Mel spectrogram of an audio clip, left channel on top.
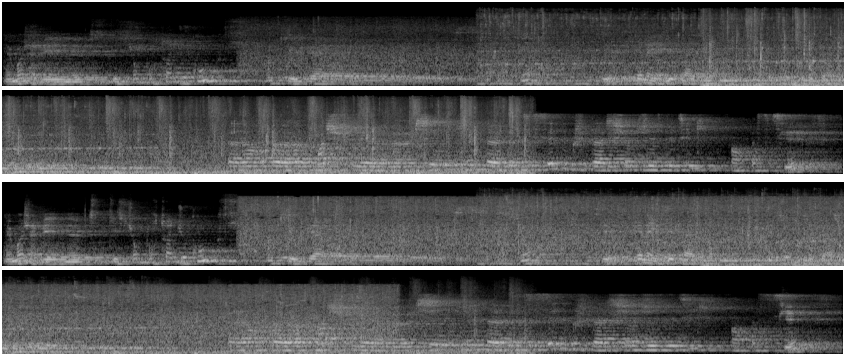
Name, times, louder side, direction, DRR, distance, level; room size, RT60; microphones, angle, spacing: voice 1, 0.0-5.4 5.9-7.0 7.7-8.9 16.2-16.5, right 1 dB, 90° right, -1 dB, 3.8 m, -28 dB
sound 1, 2.3-12.4, right 9 dB, 65° right, 0.6 m, -32 dB
sound 2, 4.7-10.0, left 1 dB, 10° left, 0.9 m, -31 dB
sound 3, 7.0-13.8, left 5 dB, 45° left, 0.5 m, -29 dB
voice 2, 10.7-16.3, left 1 dB, 70° left, 0 dB, 5.0 m, -26 dB
22.0 x 15.5 x 8.3 m, 2.8 s
head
